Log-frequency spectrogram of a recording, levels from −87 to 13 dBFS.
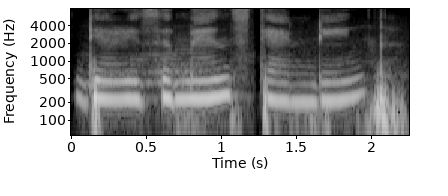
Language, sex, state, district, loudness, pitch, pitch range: English, female, Assam, Kamrup Metropolitan, -18 LUFS, 230 Hz, 220-240 Hz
